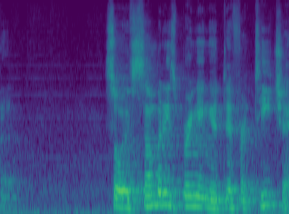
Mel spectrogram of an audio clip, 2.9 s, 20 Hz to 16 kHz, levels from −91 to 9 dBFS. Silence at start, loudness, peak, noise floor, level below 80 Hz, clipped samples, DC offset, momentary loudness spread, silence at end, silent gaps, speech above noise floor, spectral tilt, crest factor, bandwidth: 0 s; -27 LUFS; -12 dBFS; -52 dBFS; -54 dBFS; under 0.1%; under 0.1%; 10 LU; 0 s; none; 26 dB; -5.5 dB/octave; 16 dB; 16 kHz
